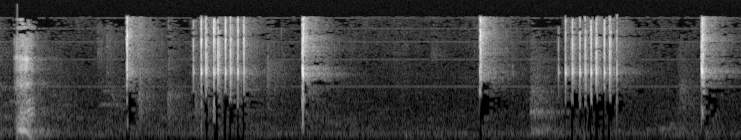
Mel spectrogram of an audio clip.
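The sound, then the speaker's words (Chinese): Yuzi, two small bamboo clappers used to accompany a traditional taiping geci song, clack sharply and dryly, alternating single crisp strikes with quick rattling rolls of several rapid clicks, repeating in a steady rhythmic pattern with no voices. “伴奏的乐器就是这个两个小竹片，这叫玉，这叫玉子， 都看得明白。 哎，这东西不好打。”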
